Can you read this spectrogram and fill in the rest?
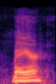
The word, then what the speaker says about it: Bayer: It is 8:37, and I'm going to welcome our guest, Skylar Bayer, Ph.D. Did I say your last name correct, Bayer? – Yep. Sounds like the animal.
